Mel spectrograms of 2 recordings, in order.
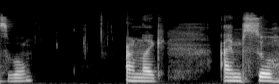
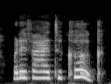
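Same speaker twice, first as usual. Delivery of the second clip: much higher and louder, indignant rant; exasperated outburst; 11 semitones higher, 5 dB louder than usual. Retold or imitated. Angry roommate's boyfriend hogs kitchen, higher louder outburst. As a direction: throw the question out in outrage. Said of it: "I was like".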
